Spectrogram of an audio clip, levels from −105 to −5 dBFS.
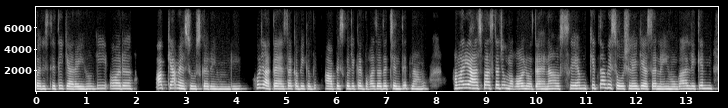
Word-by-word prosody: परिस्थिति 250 +1 0
क्या 245 -1 +3
रही 230 0 +3
होगी 240 +4 -4 0.2
और 260 0 +1 0.7
आप 300 +1 +1
क्या 305 - +1
महसूस 245 -3 +1
कर 240 -1 +3
रही 235 0 +2
होंगी। 225 +1 -1 0.4
हो 325 - -1
जाता 255 -6 +3
है 240 -1 +3
ऐसा 250 +2 -1
कभी-कभी। 245 +1 -1 0.2
आप 240 +1 0
इसको 250 +1 +2
लेकर 245 0 +1
बहुत 245 +1 -2
ज़्यादा 250 +1 +3
चिंतित 250 +1 0
ना 235 -1 0
हों। 230 +2 -4 0.5
हमारे 315 +3 0
आसपास 290 0 +3
का 310 - +1
जो 300 - -6
माहौल 245 -1 +1
होता 235 0 0
है 235 0 0
ना, 250 +2 -1
उससे 270 +2 -3
हम 275 0 -1
कितना 310 +4 -2
भी 330 -1 -3
सोच 250 -2 +2
लें 250 -1 +4
कि 260 - +2
असर 245 0 +2
नहीं 235 0 +2
होगा 230 +2 -1
लेकिन 265 +2 -1
250 Hz, 190 wpm, -22 LUFS, 235-270 Hz, 0.7 s, लें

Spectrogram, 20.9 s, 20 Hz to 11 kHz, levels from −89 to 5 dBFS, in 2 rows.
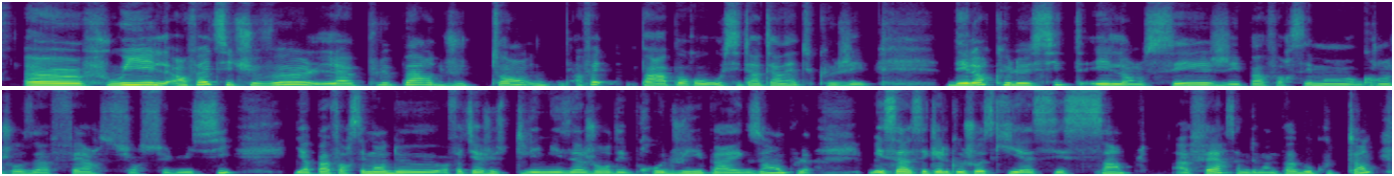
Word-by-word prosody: Heu, 215 +1 +8
f 215 - -10
oui 255 +5 +8
l - - +2
en 220 - +1
fait, 300 +6 +5
si 265 -5 -3
tu 230 +1 -4
veux, 275 +6 +4 0.2
la 195 -1 +2
plupart 250 +6 -2
du 200 0 -9
temps, 245 +4 0
m 200 0 -7
d - - -18
en 205 - -9
fait, 290 +3 -1 0.2
par 205 - +1
rapport 235 +4 -1
au 180 -2 0
site 190 +3 -9
internet 190 +5 -4
que 180 - -8
j'ai 165 +1 -6 0.6
dès 215 +3 +9
lors 275 +3 +6
que 255 - -1
le 220 -2 +4
site 260 +4 -8
est 185 0 +5
lancé, 195 +8 0
j'ai 160 -6 -5
pas 185 +3 -4
forcément 185 -3 -4
grand-chose 175 +3 -6
à 155 -1 -6
faire 175 +3 -8
sur 160 -3 -15
celui-ci. 160 - -6 0.5
Il - - 0
y - - 0
a 170 - -2
pas 200 +3 0
forcément 185 -2 0
de 170 -2 0
en - - -7
fait, 200 - -5
il 170 - +1
y - - +1
a - - 0
juste 190 +3 -7
les 165 -1 0
mises 165 0 -1
à 165 - 0
jour 170 +1 -3
des 155 -2 -4
produits, 170 +7 -3
par 165 -5 -3
exemple, 170 - -3 0.4
mais 175 +1 +3
ça 225 +5 +3
c'est 210 -3 -1
quelque 180 -1 +2
chose 215 +5 +1
qui 175 -2 0
est - - 0
assez 165 0 -5
simple 200 +5 -6 0.2
à 150 - -7
faire, 225 - 0
ça 170 - -10
ne - - -4
demande 145 -1 -7
pas 200 +3 -3
beaucoup 180 -4 -3
de 170 - -17
temps 260 +9 -1
190 Hz, 220 wpm, -20 LUFS, 170-220 Hz, 0.6 s, dès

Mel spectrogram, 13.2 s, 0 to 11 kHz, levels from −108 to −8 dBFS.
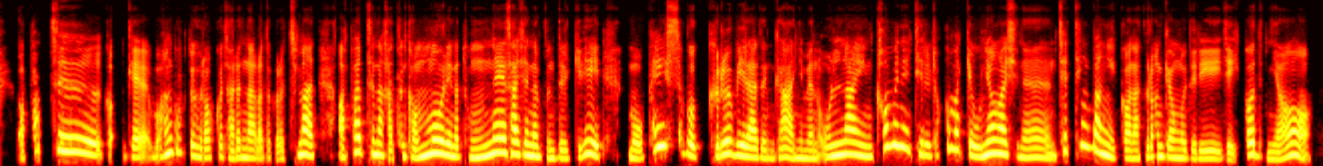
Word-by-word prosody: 아파트 295 -8 0
거 - - -7
그렇게 185 -2 -2
뭐 - - -6
한국도 265 -2 -1
그렇고 180 +1 -4
다른 175 0 -4
나라도 170 0 -4
그렇지만 235 +3 +1 0.2
아파트나 250 +3 0
같은 210 -1 -5
건물이나 220 +4 +5
동네에 215 +10 +3
사시는 235 -5 +2
분들끼리 175 +7 -2 0.3
뭐 160 -4 -2
페이스북 265 - +1
그룹이라든가 190 -7 +1
아니면 165 -2 -3
온라인 220 +1 +2
커뮤니티를 365 - +1
조그맣게 240 - -3
운영하시는 200 -4 +1
채팅방이 310 - +1
있거나 170 -2 -3
그런 200 +4 -1
경우들이 160 -4 -3
이제 145 -1 -5
있거든요. 205 - -1
210 Hz, 420 characters per minute, -24 LUFS, 175-250 Hz, 0.3 s, 건물이나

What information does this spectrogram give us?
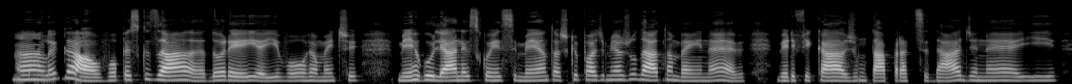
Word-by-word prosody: Ah 220 0 +2
legal, 225 - +5
vou 185 +3 -6
pesquisar 205 -3 +3
adorei 185 0 0
aí, 165 +1 -3
vou 175 +1 -6
realmente 180 +2 -6 0.4
mergulhar 185 -1 +3
nesse 190 0 -5
conhecimento, 185 0 -4
acho 190 - -5
que 220 - -7
pode 205 0 -2
me 210 0 -7
ajudar 215 -3 +3
também, 175 -5 -5
né, 170 -2 -3 0.3
verificar, 175 -1 +1
juntar 170 -1 0
praticidade, 170 +3 -3
né 180 0 -5
e 185 +1 -12
185 Hz, 130 wpm, -22 LUFS, 175-200 Hz, 0.4 s, legal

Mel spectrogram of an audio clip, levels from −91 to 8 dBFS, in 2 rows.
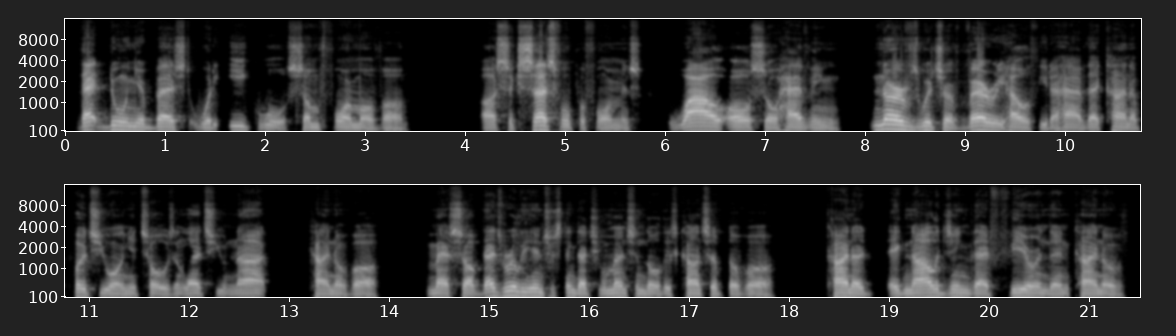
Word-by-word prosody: that 110 - +4
doing 125 -3 +1
your 115 -1 0
best 110 +2 +1
would 105 -1 -6
equal 100 -5 -6
some 105 0 -2
form 100 -1 -4
of 90 -2 -4
a 85 -3 -6 0.8
a 95 0 -2
successful 110 +2 +5
performance 90 -1 -4 0.3
while 115 +5 +6
also 105 -1 0
having 95 -3 -2 0.3
nerves, 135 -5 +7
which 120 -3 0
are 110 - +2
very 115 +4 +5
healthy 100 -1 -1
to - - -4
have, 95 -2 -2
that 100 -2 -2
kind 105 -3 -3
of 95 - -8
puts 120 -1 -1
you 105 -1 -3
on 100 -2 -3
your 95 -1 -8
toes 95 -2 -4
and 95 0 -9
lets 105 -1 -2
you 95 -1 -12
not 100 +2 -1 0.4
kind 100 -2 -3
of, 95 0 -7
uh, 90 -2 -2 0.5
mess 105 +1 0
up. 100 -3 -1
That's 125 -2 +2
really 130 -2 +2
interesting 110 -2 -3
that 105 -1 -1
you 100 - -8
mentioned, 105 -2 -3
though, 95 -1 -2
this 95 0 -8
concept 100 -3 -3
of, 95 -1 -4
uh, 90 -3 -3 0.6
kinda 105 -5 +2 0.2
acknowledging 105 +1 0
that 100 0 0
fear 110 -1 -1
and 100 -1 -5
then 95 -1 -3
kind 100 -1 -2
of 90 -3 -5
100 Hz, 165 wpm, -23 LUFS, 95-110 Hz, 0.8 s, nerves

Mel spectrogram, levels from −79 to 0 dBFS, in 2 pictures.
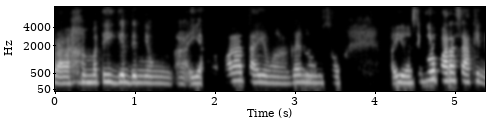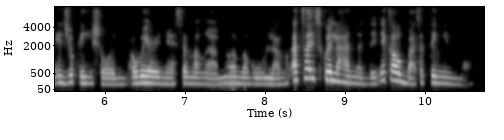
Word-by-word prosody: para 190 -1 +5 0.2
matigil 220 0 +1
din 205 0 0
yung, 190 0 -9 0.2
ah, 180 -1 -10
iyak 185 +1 -2
na 365 - -30
bata 260 +2 +1
yung 205 -2 -2
mga 185 -1 -9 0.2
ganun. 205 -2 -7
So, 195 0 -14 0.7
ayun 200 +1 +1
siguro 275 +7 +2
para 260 0 +9
sakin 235 -3 +1
education 185 -5 -5
awareness 185 -2 +1
sa 190 - 0
mga 170 -2 -9
mga 190 +1 -5
magulang 170 -1 -6
at 270 0 +5
sa 335 - +6
eskwelahan 260 - +3
na 180 - -9
din. 175 +7 -10
Ikaw 270 -1 +7
ba? 205 - -4
Sa 210 - -10
tingin 185 -5 -6
mo? 160 +3 -25
195 Hz, 180 wpm, -21 LUFS, 180-225 Hz, 0.7 s, para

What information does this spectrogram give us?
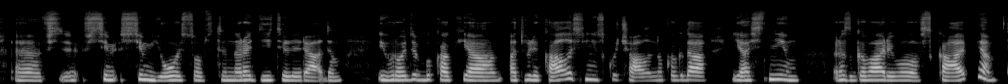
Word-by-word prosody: э, 185 -1 -1
все 185 +2 -6
все 205 +1 -1
с 195 - -8
семьей, 195 -4 +3
собственно, 190 0 -3
родители 195 -1 0
рядом, 180 0 -1 0.3
и 205 - 0
вроде 200 +2 +2
бы 210 +2 -1
как 195 -2 +1
я 185 -3 +3
отвлекалась 200 +5 +1
и - - +1
не 220 - 0
скучала. 190 -4 -3
Но 195 +1 -8
когда 200 -1 +1 0.2
я 195 -1 +2
с 230 +6 -8
ним 215 -5 +1 0.3
разговаривала 195 -2 +2
в - - -10
"Скайпе", 195 - +1
195 Hz, 150 wpm, -24 LUFS, 190-205 Hz, 0.3 s, семьей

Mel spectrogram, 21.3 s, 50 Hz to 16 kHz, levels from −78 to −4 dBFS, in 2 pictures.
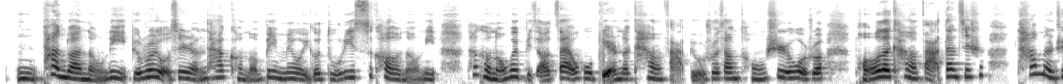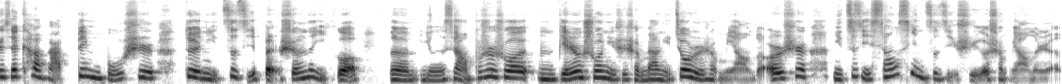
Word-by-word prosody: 嗯， 220 -1 -2
判 345 +1 +4
断 230 -5 +5
能 195 +3 -1
力， 245 -1 0
比 215 - -5
如 215 - +4
说 285 +3 +5
有 - - +3
些 250 +1 -1
人 210 -2 -1
他 255 +3 -3
可 220 -5 -8
能 195 -1 -5
并 260 +1 -2
没 230 - -2
有 220 -2 -1
一 - - -3
个 205 - -2
独 200 -2 -6
立 260 +4 -2
思 265 +4 -6
考 260 -7 -1
的 200 - -3
能 - - -7
力， 210 0 -5 0.3
他 370 - -7
可 285 -8 +2
能 190 -4 +1
会 290 - +3
比 275 - -8
较 - - -1
在 245 +5 +2
乎 235 -1 0
别 220 - +7
人 190 - +1
的 210 0 -1
看 215 0 -3
法， - - -8
比 - - -6
如 - - -4
说 225 +2 -3
像 230 0 0
同 210 -3 -5
事 245 +1 +2
或 250 - +5
者 - - 0
说 220 0 +3 0.3
朋 200 +3 +1
友 275 - +9
的 285 - +12
看 275 -5 -1
法， - - -1
但 300 0 +3
其 290 0 -2
实 350 +4 -6 0.3
他 380 - -2
们 330 -8 +2
这 280 +3 -1
些 295 +1 +3
看 300 -4 0
法 210 - -6
并 290 -7 0
不 205 -1 -6
是 255 -4 0 0.3
对 280 -4 +4
你 210 -3 -3
自 275 +7 -4
己 255 - -5
本 290 +8 +5
身 220 +3 +1
的 285 - 0
一 240 - -6
个， 185 - +3 0.3
呃， 190 -2 +1
影 170 -1 -6
响。 205 0 -4
不 245 - -7
是 290 +1 0
说 260 -2 +4
嗯， 200 -2 0
别 200 0 +2
人 250 +3 +5
说 270 0 +1
你 240 -5 0
是 190 0 -7
什 190 -3 -4
么 180 - -4
样， 195 0 -1
你 175 - -7
就 290 +7 +5
是 215 -6 0
什 200 +1 -5
么 225 - -15
样 - - -11
的， 300 - -9
而 225 -9 +3
是 290 +6 -1 0.2
你 205 -2 -4
自 205 +10 -7
己 230 -8 -5
相 285 - -3
信 380 - -3
自 225 -3 -8
己 210 - -14
是 360 - -9
一 355 - -8
个 - - -2
什 - - -7
么 - - -13
样 - - -12
的 - - -15
人。 - - -13
235 Hz, 320 characters per minute, -22 LUFS, 210-280 Hz, 0.3 s, 的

